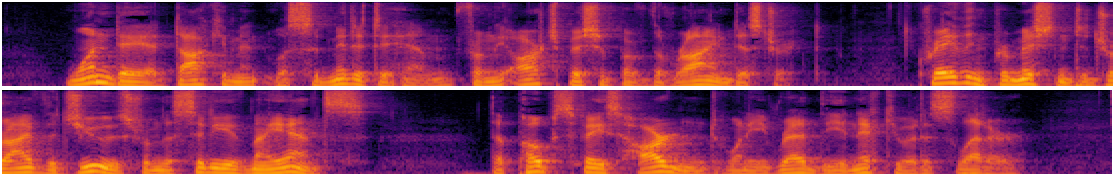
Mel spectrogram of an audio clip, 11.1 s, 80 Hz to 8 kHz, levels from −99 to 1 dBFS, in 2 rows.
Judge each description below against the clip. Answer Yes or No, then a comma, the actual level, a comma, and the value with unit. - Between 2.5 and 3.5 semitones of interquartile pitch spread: No, average, 5.2 semitones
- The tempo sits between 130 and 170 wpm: No, average, 195 wpm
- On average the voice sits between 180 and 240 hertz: No, low, 100 Hz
